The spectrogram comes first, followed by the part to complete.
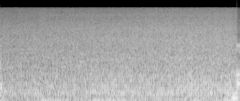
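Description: Water of the Trevi Fountain cascading over its rocks into the basin: a steady, loud rush of water.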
